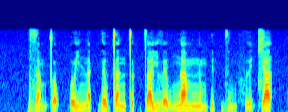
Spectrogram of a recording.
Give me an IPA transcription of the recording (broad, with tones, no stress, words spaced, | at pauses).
za̰˧˨mt̪ɔ˨˩p̚ʔo˨˦j na˨˩k̚zə˨˦w t̪a˧nt̪ə˦˥p̚ t̪a˨˦jlə˧˩w na˧mnə˧˩m ɗɨ˨˩k̚zə̤˨˩m fɨ˧˩ə̯ t͡ɕaː˦˥t̚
